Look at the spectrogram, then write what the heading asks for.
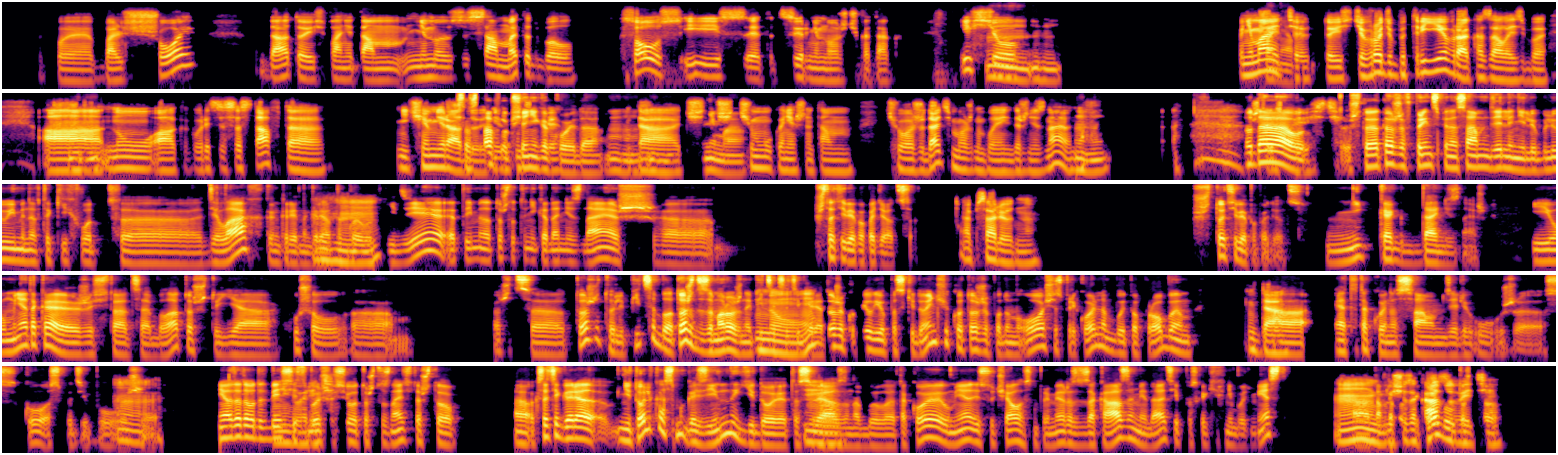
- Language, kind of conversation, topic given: Russian, unstructured, Что вас больше всего раздражает в готовых блюдах из магазина?
- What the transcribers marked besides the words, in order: other background noise; tapping; chuckle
